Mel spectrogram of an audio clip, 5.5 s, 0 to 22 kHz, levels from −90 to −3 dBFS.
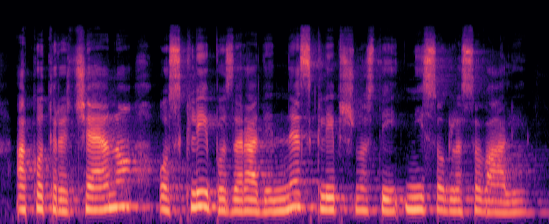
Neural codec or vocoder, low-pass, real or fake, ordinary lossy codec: vocoder, 44.1 kHz, 128 mel bands every 512 samples, BigVGAN v2; 14.4 kHz; fake; none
